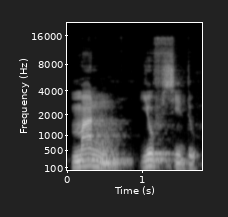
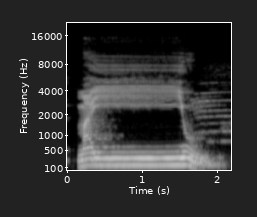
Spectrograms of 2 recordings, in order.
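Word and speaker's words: من يفسد: tidak membaca dengan jelas kalau ini dibaca jelas maka kita akan membacanya man yufsidu man yufsidu man yufsidu man Yu nah itu jelas maka sekarang kita bacanya nun sukun ini dimasukkan ke ya jadi nun sukun dimasukkan ke ya maka dibacanya Mayu sekali lagi plus dengung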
